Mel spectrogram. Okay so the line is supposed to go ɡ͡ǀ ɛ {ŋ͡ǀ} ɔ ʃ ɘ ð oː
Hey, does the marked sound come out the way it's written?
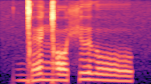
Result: yes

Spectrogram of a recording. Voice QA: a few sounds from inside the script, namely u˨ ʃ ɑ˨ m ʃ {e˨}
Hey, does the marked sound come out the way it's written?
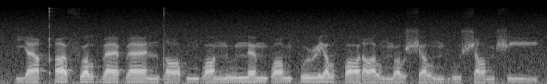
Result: no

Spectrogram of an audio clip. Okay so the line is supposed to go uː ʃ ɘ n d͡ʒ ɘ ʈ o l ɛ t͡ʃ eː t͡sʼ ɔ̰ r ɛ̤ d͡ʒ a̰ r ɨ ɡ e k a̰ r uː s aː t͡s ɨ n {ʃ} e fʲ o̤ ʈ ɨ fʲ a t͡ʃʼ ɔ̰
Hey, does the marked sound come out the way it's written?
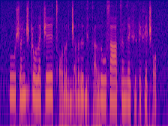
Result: no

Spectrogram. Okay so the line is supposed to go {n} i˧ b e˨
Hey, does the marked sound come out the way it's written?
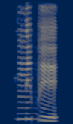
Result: yes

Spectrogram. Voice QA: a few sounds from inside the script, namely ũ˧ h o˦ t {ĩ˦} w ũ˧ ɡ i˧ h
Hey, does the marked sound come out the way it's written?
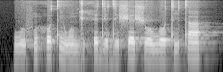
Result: no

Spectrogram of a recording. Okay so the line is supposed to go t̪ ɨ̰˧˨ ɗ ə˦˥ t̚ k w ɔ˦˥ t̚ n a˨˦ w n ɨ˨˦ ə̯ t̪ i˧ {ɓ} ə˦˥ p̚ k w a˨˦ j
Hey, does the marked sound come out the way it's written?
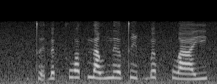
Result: yes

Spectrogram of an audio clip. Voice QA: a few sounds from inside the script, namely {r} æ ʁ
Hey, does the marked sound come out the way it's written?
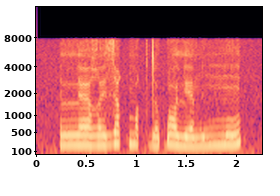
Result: no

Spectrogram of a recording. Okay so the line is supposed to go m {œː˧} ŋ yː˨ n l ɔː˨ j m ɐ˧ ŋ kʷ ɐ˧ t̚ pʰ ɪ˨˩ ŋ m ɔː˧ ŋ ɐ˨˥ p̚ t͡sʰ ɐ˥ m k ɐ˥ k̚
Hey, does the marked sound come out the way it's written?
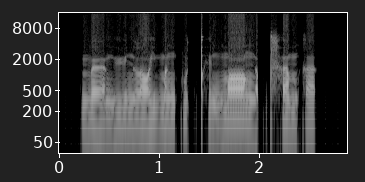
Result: no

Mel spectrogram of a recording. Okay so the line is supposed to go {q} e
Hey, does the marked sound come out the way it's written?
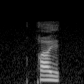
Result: yes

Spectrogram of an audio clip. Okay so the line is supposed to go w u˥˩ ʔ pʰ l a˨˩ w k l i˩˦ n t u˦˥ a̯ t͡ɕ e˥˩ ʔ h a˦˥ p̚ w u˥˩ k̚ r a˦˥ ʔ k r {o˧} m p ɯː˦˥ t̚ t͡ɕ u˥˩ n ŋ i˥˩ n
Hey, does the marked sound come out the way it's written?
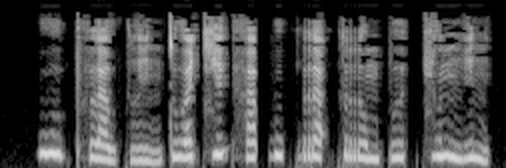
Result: yes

